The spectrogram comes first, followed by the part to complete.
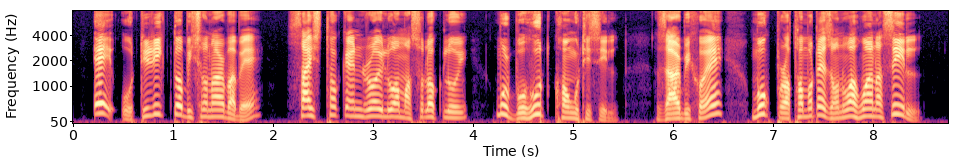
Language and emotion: Assamese, angry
